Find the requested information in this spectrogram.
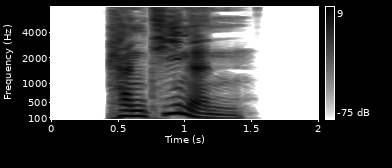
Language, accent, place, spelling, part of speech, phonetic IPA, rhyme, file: German, Germany, Berlin, Kantinen, noun, [kanˈtiːnən], -iːnən, De-Kantinen.ogg
- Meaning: plural of Kantine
